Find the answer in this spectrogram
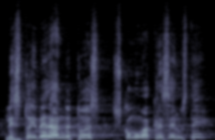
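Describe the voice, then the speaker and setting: A man with a Guatemalan Spanish accent preaching a sermon as pastor, animated, mimicking churchgoers in mocking voices. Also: very high voice, fast. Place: church hall. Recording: reverberant church hall.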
